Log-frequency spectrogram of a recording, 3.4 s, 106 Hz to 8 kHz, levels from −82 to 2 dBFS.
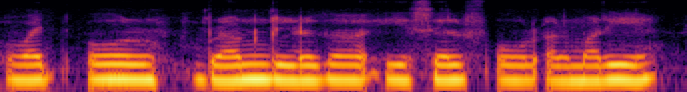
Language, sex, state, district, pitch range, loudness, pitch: Hindi, male, Arunachal Pradesh, Longding, 185-195 Hz, -13 LUFS, 190 Hz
